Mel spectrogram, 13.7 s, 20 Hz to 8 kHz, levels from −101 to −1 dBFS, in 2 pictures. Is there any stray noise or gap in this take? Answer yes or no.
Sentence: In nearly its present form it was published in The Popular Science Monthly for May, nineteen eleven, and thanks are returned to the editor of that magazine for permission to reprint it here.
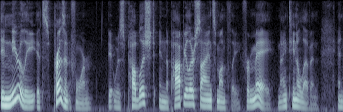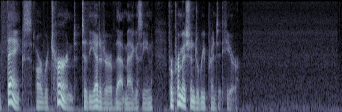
no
